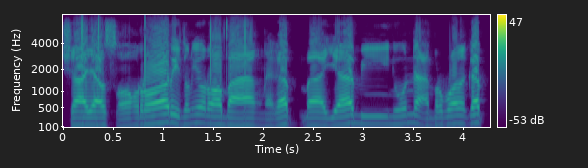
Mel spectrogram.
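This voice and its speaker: A man gives a recitation lesson with a smooth, resonant voice that sits a little high. He chants verses sound by sound and then explains each one patiently. The recording is dry and slightly muffled. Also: fairly even intonation, a little fast, no room sound. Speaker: Quran recitation teacher. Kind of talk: tajweed lesson, spelling out letters and reciting.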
